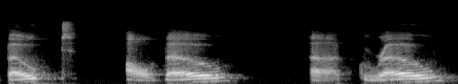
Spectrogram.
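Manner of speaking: "boat, although, grow" with the O held; example words for O. Shown as a demonstration. Teacher giving examples of O, held vowels in "boat, although, grow". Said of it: "this is O, like the letter".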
